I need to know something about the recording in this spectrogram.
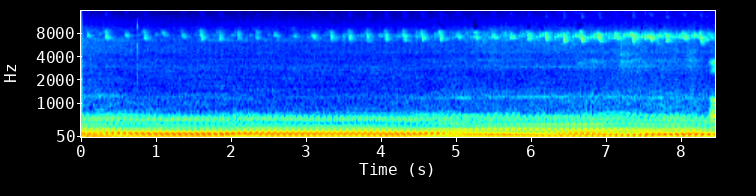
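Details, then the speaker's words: Cheap used winter car idling on a cold start; faint, high, quickly repeating chirping squeak over a steady idle; the squeak goes away after warm-up, source not identified. "let this thing warm up a bit, but she does have a little bit of squeaking. It does go away after some time, especially after cold start."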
